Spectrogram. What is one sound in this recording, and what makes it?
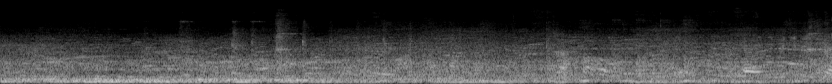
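Arcade game machines beep and play electronic tunes.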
